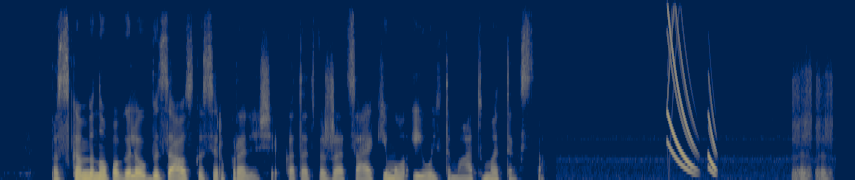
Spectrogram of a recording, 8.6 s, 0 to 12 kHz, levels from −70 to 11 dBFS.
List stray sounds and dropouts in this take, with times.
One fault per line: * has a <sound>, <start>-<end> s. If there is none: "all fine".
* has a chirp, 6.7-7.2 s
* has a laugh, 7.9-8.3 s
